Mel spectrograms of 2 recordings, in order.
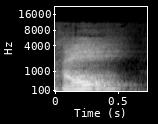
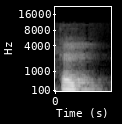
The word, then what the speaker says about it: kỳ: Như như kỳ cá thị, cái kỳ này có âm nữa là thị, nhưng mà ở đây phải đọc là kỳ, kỳ cá thị là kỳ là đất á, như giống như đất đất đó vậy, thì giống như đất vậy.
